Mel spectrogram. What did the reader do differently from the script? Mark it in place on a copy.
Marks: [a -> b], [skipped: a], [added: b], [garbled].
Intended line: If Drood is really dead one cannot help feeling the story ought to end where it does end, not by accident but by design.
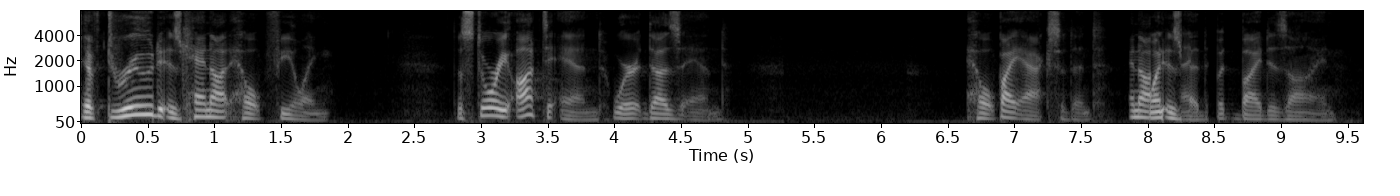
If Drood is [skipped: really dead one] cannot help feeling the story ought to end where it does end, [not -> help] by accident [garbled] but by design.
